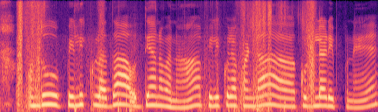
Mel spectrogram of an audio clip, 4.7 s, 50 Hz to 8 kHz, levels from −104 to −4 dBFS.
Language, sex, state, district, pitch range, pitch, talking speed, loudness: Tulu, female, Karnataka, Dakshina Kannada, 215-245 Hz, 230 Hz, 90 wpm, -14 LUFS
